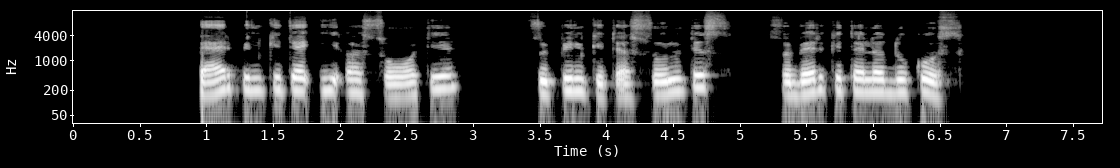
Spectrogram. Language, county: Lithuanian, Vilnius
